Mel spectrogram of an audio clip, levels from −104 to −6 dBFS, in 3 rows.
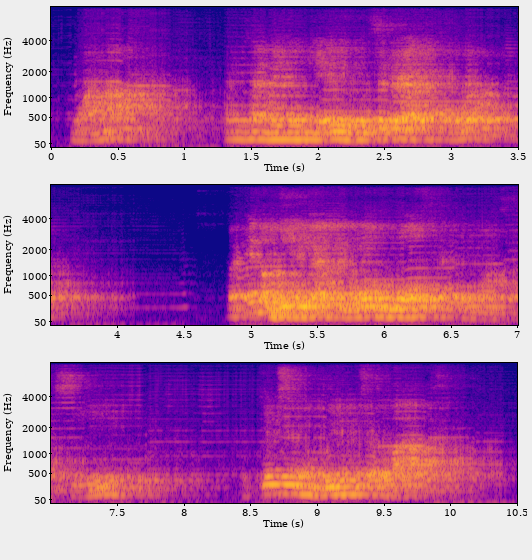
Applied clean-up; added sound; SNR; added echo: neural separator model SepFormer DNS4.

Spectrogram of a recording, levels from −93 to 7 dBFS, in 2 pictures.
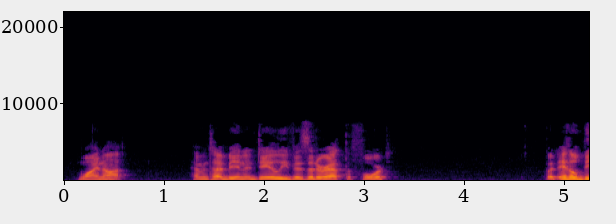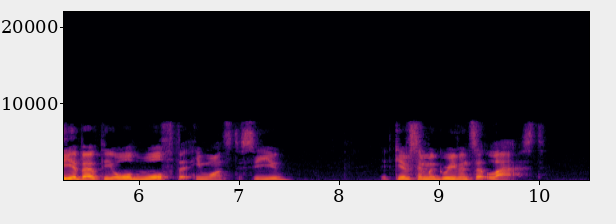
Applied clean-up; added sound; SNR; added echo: none; none; none; none.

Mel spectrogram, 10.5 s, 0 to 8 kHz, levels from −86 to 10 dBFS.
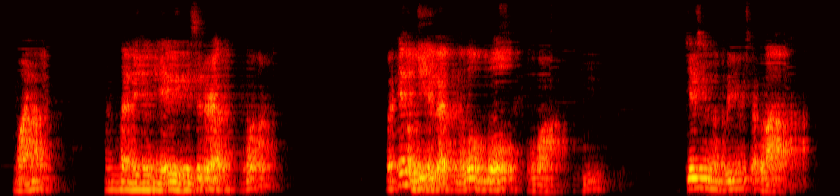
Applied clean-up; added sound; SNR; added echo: neural mask model DeepFilterNet 3.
